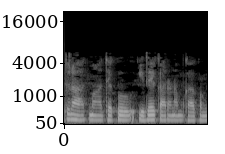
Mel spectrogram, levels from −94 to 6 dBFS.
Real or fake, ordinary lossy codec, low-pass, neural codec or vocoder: real; MP3, 24 kbps; 7.2 kHz; none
